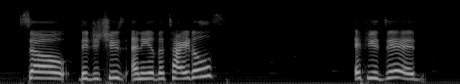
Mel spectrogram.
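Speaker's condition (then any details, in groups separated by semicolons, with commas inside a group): No condition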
